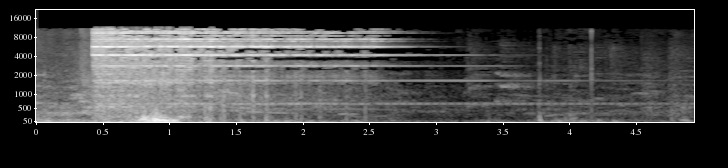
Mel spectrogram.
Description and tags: Our bell is short. You can listen it
Aboutheschools, France, Pac, Scholbell, TCR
